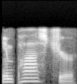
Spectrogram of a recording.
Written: imposture

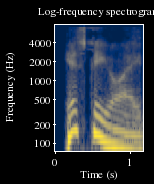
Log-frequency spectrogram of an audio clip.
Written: histioid

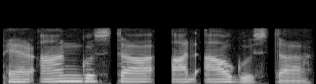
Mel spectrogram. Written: per angusta ad augusta

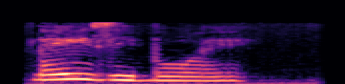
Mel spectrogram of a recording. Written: lazboy

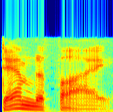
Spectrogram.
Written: damnify

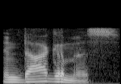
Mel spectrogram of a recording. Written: endogamous

